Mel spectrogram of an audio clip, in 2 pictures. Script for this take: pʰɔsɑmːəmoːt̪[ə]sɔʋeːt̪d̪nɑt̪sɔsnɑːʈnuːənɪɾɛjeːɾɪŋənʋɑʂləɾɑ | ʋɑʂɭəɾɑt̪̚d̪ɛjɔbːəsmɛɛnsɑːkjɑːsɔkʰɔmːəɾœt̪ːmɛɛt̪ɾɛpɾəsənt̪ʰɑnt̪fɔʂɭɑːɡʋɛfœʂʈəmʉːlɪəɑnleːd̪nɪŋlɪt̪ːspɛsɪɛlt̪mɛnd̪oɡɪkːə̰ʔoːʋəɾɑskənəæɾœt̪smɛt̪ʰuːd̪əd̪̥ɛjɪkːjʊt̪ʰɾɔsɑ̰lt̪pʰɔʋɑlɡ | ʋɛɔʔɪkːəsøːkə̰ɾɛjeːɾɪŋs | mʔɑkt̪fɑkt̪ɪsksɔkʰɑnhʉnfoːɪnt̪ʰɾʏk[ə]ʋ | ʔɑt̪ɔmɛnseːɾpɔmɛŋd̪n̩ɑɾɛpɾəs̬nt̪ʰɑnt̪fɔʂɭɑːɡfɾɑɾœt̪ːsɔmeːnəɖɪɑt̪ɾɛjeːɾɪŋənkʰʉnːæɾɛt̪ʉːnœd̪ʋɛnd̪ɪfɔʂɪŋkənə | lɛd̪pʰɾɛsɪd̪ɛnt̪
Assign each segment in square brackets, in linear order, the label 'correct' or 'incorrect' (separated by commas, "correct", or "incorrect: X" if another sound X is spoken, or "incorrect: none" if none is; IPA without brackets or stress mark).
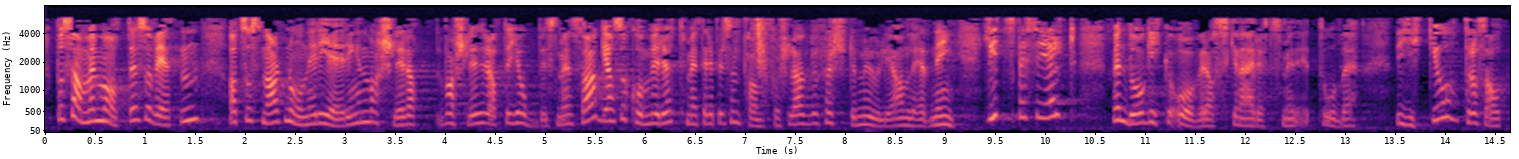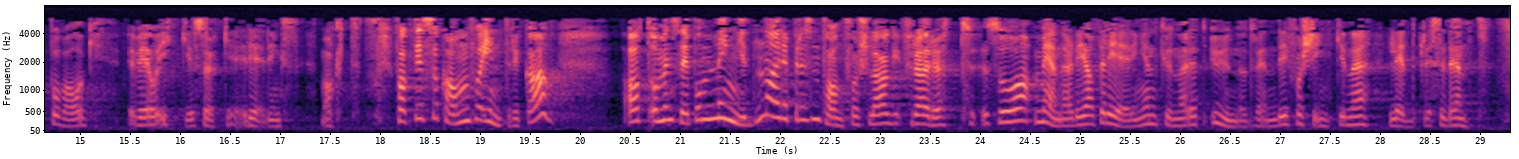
correct, incorrect: ɑ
